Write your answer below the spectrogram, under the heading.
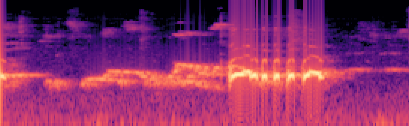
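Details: Majapahit-type zebra dove in full song, its voice said to set other birds singing: a low, soft, wavering cooing run-up that ends in one loud phrase of about six quick, evenly pulsed coos.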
